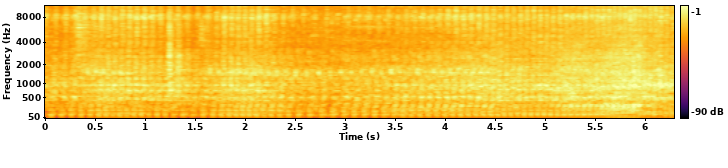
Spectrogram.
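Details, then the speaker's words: Royal Enfield Classic 350 at idle and on throttle, before repair: fast, uneven ticking about four per second that grows with revs, from loose cylinder-head valve guides, not the hydraulic lifters, plus slight timing noise; valve guide tapping noise. "ये आवाज़ hydraulic की नहीं है, ये head की गाइडों की आवाज़ है बस।"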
